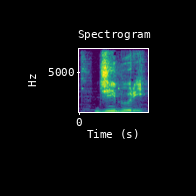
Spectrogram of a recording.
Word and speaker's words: Ghibli: Cioè, i giapponesi lo pronunciano Jiburi per l'esattezza, perché poi ovviamente anche, anche lì la trasletterazione ha i suoi, eh, ha i suoi problemi, però insomma Ghibli con la G dolce invece che Ghibli, noi italiani sappiamo bene eh, come sarebbe la pronuncia esatta del nome.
